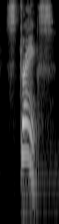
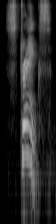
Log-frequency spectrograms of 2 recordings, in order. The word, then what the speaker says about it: strengths: Strengths. Strengths. That's a long word, but it's 1 syllable.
